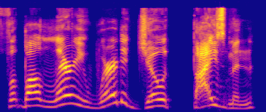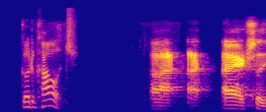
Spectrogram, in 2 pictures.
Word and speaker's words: Theismann: school but in college he changed the pronunciation to Theisman because it rhymed with Heisman he never won the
